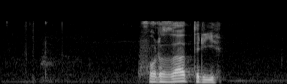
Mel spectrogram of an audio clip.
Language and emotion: Russian, neutral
